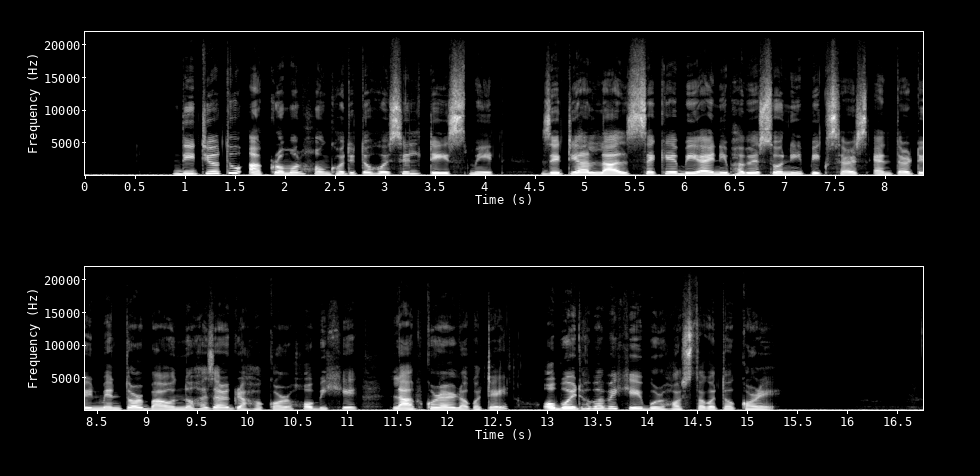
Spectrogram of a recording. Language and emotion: Assamese, neutral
